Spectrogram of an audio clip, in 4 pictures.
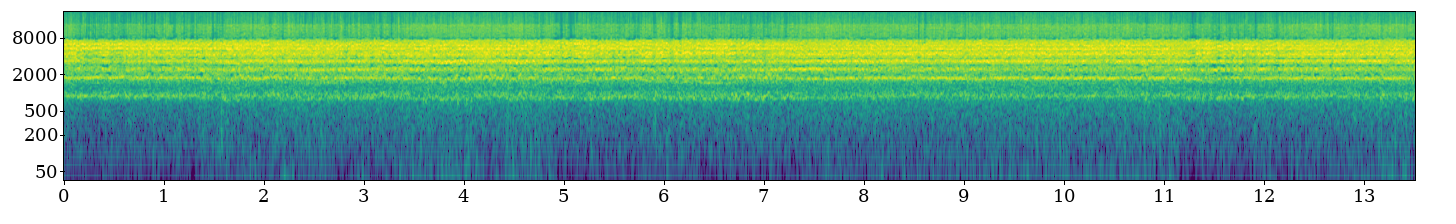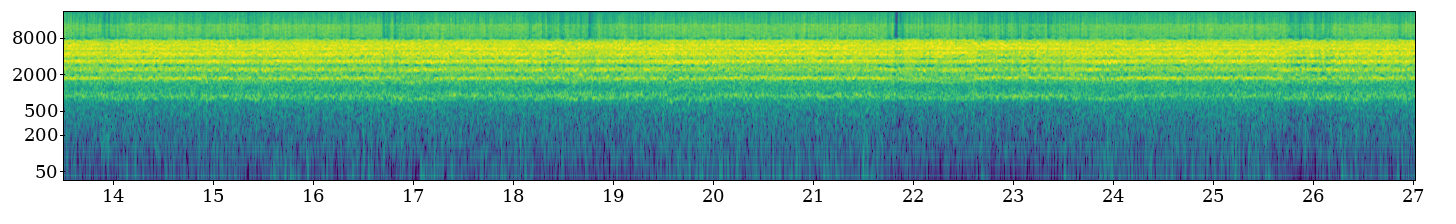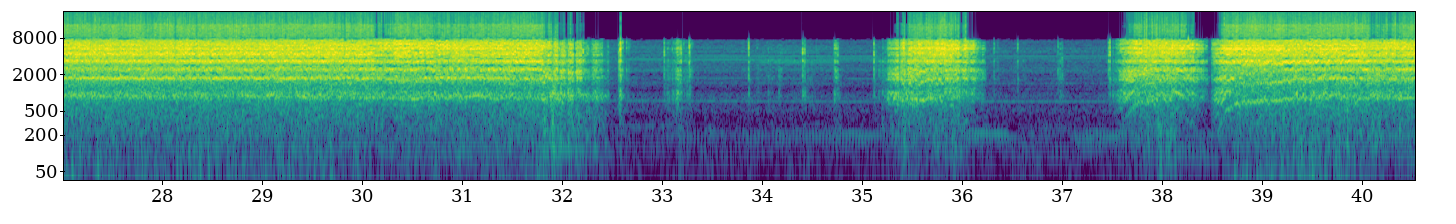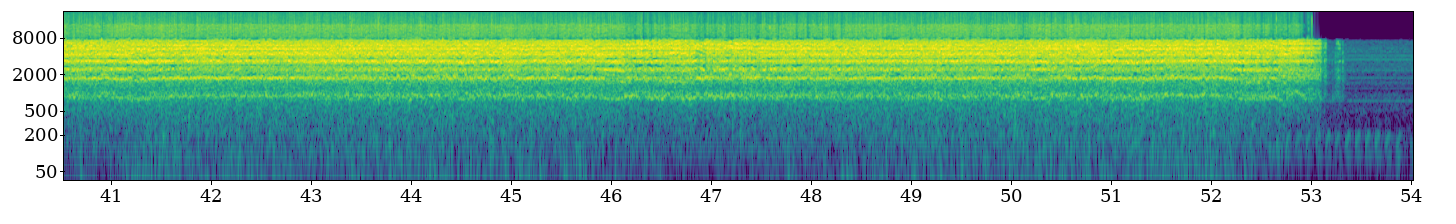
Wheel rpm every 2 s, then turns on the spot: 230, 220, 220, 220, 230, 230, 230, 230, 230, 230, 230, 220, 230, 230, 230, 220, 40, 20, 40, 140, 220, 230, 230, 230, 230, 230, 110.
none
